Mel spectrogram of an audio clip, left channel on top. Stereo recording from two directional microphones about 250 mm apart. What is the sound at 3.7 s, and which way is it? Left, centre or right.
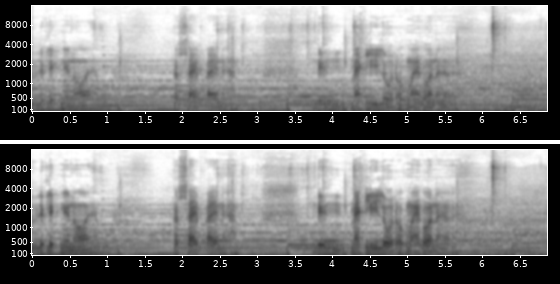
Speech, right.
